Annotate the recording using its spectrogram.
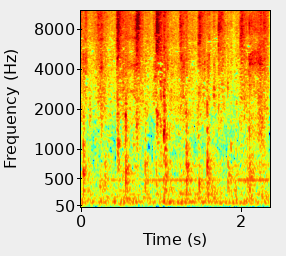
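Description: Soft footsteps walking along a carpeted corridor: a faint, even series of steps.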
